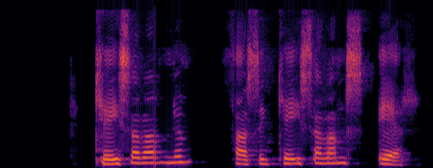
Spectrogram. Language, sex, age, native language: Icelandic, female, 30-39, Icelandic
